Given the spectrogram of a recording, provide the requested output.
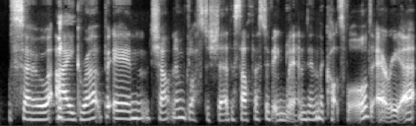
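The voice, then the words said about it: British accent. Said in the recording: “you've got your British accent”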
